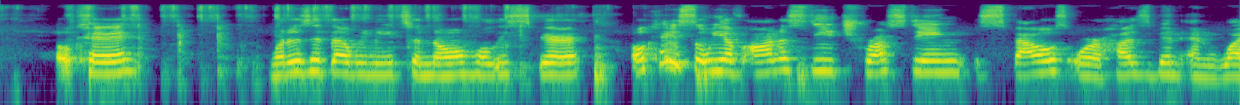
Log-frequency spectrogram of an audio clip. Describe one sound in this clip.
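Cards are shuffled by hand with soft flicking and slapping.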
